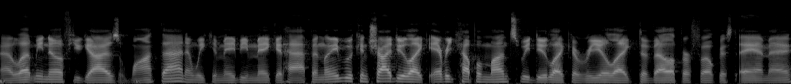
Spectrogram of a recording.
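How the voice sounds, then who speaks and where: A man with a bright, sharp tone at a very fast pace, hardly any pauses. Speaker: game community manager hosting AMA. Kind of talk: live stream AMA wrap-up. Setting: live stream. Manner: casual, many fillers. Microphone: new mic with noise cancellation.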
